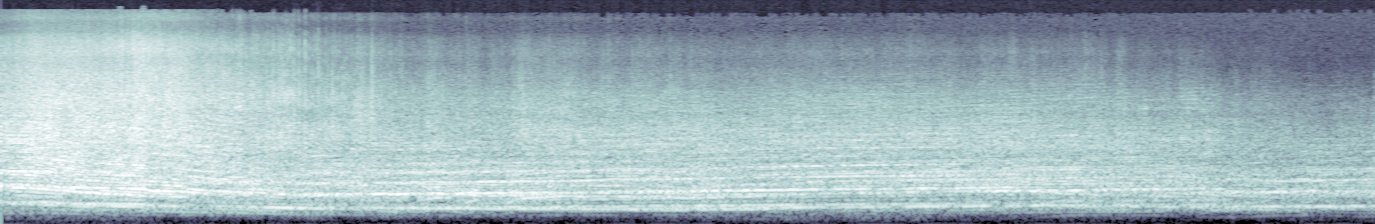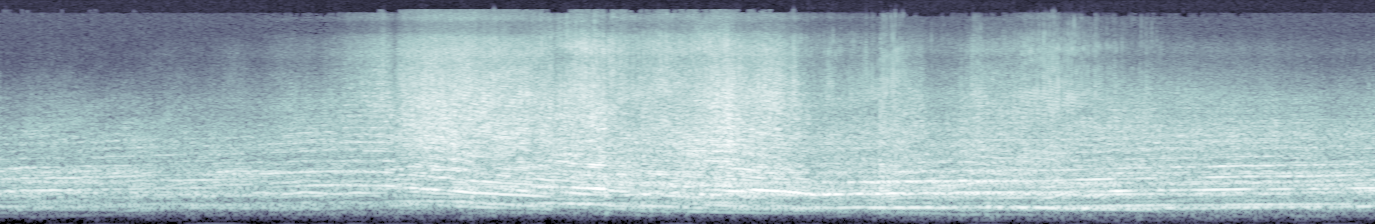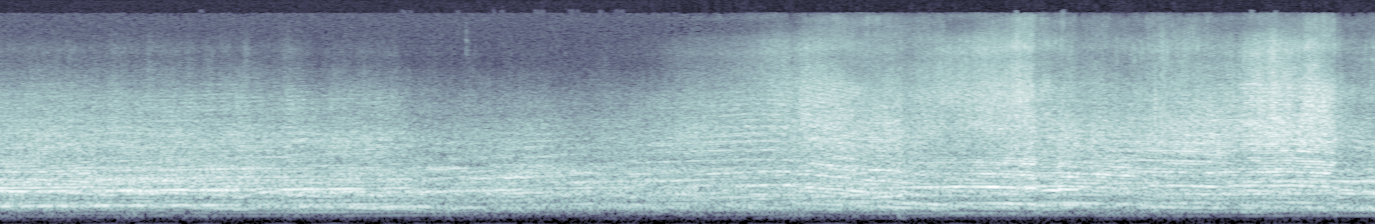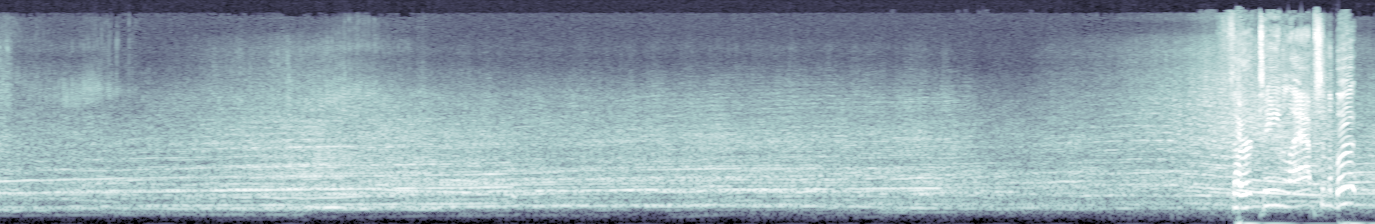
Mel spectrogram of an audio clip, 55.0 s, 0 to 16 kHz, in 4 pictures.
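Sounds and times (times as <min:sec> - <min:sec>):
race car engines: 0:00.0 - 0:55.0.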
